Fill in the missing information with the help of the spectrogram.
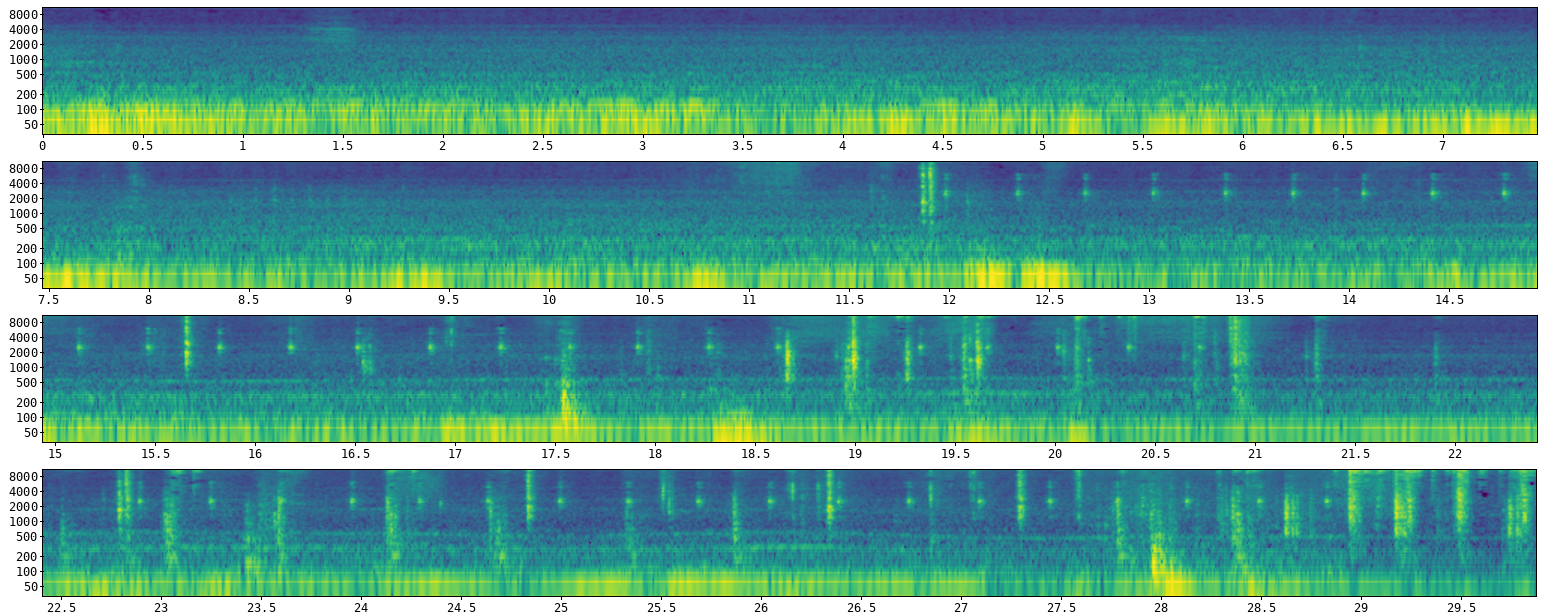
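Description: Car driving on a residential street, heard from inside the cabin: a steady low road rumble. From about a third of the way in, irregular light clicks and rattles join it and grow denser toward the end.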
